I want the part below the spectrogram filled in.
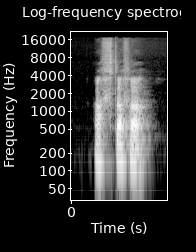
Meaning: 1. a jug with a long spout made of plastic used to wash the anus after defecation 2. Iranophile
- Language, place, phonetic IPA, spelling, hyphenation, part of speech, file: Azerbaijani, Baku, [ɑfdɑˈfɑ], aftafa, af‧ta‧fa, noun, LL-Q9292 (aze)-aftafa.wav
